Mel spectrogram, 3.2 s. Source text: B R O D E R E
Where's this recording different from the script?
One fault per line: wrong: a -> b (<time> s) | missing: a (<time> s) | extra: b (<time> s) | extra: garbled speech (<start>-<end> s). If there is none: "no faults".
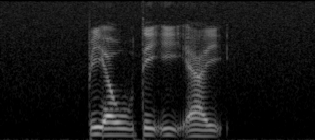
no faults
